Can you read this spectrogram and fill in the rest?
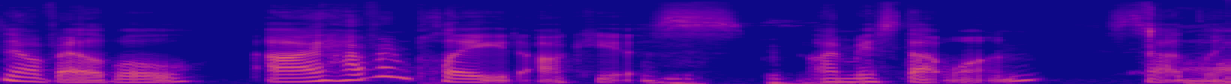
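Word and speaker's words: Arceus: didn't we we weren't sure if it was Aus or arus it's arus I I tend to agree with you but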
